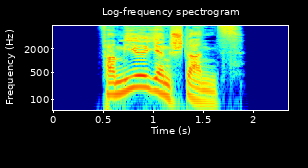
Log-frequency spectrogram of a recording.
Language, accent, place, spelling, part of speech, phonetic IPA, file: German, Germany, Berlin, Familienstands, noun, [faˈmiːliənʃtant͡s], De-Familienstands.ogg
- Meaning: genitive singular of Familienstand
